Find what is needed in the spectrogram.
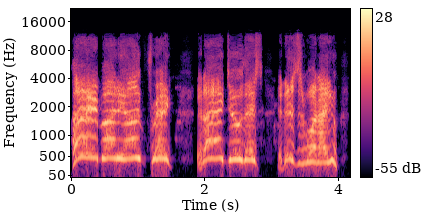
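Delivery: very high, hoarse, raspy cartoonish holler. Retelling how a comic with laryngitis introduced himself: imitating a laryngitis voice. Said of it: "sounds like a fucking cartoon".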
